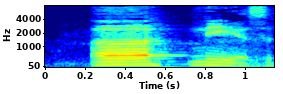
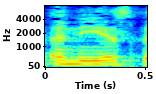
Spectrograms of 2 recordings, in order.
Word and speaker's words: Aeneas: And yes, that's how you pronounce that. Aeneas. It doesn't look like Aeneas, but it is Aeneas.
